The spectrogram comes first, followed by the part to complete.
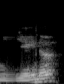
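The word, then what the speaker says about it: Jena: to do one show in may here in yena which is spelled like jamma with one hand and it's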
